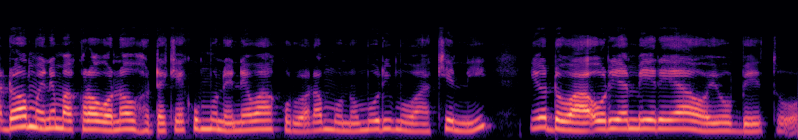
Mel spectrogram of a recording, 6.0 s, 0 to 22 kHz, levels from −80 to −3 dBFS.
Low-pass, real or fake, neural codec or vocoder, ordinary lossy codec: 10.8 kHz; real; none; MP3, 96 kbps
